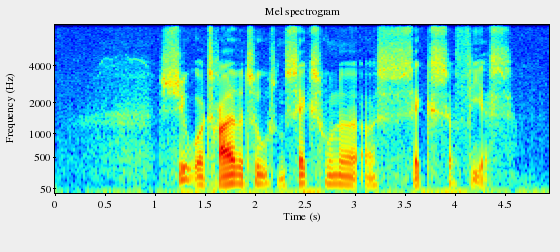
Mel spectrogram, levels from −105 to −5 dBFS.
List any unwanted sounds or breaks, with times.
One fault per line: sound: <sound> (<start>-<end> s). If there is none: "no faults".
no faults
